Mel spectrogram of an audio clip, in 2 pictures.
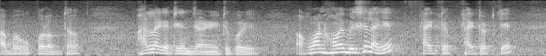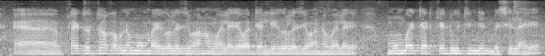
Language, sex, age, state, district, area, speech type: Assamese, male, 45-60, Assam, Golaghat, urban, spontaneous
